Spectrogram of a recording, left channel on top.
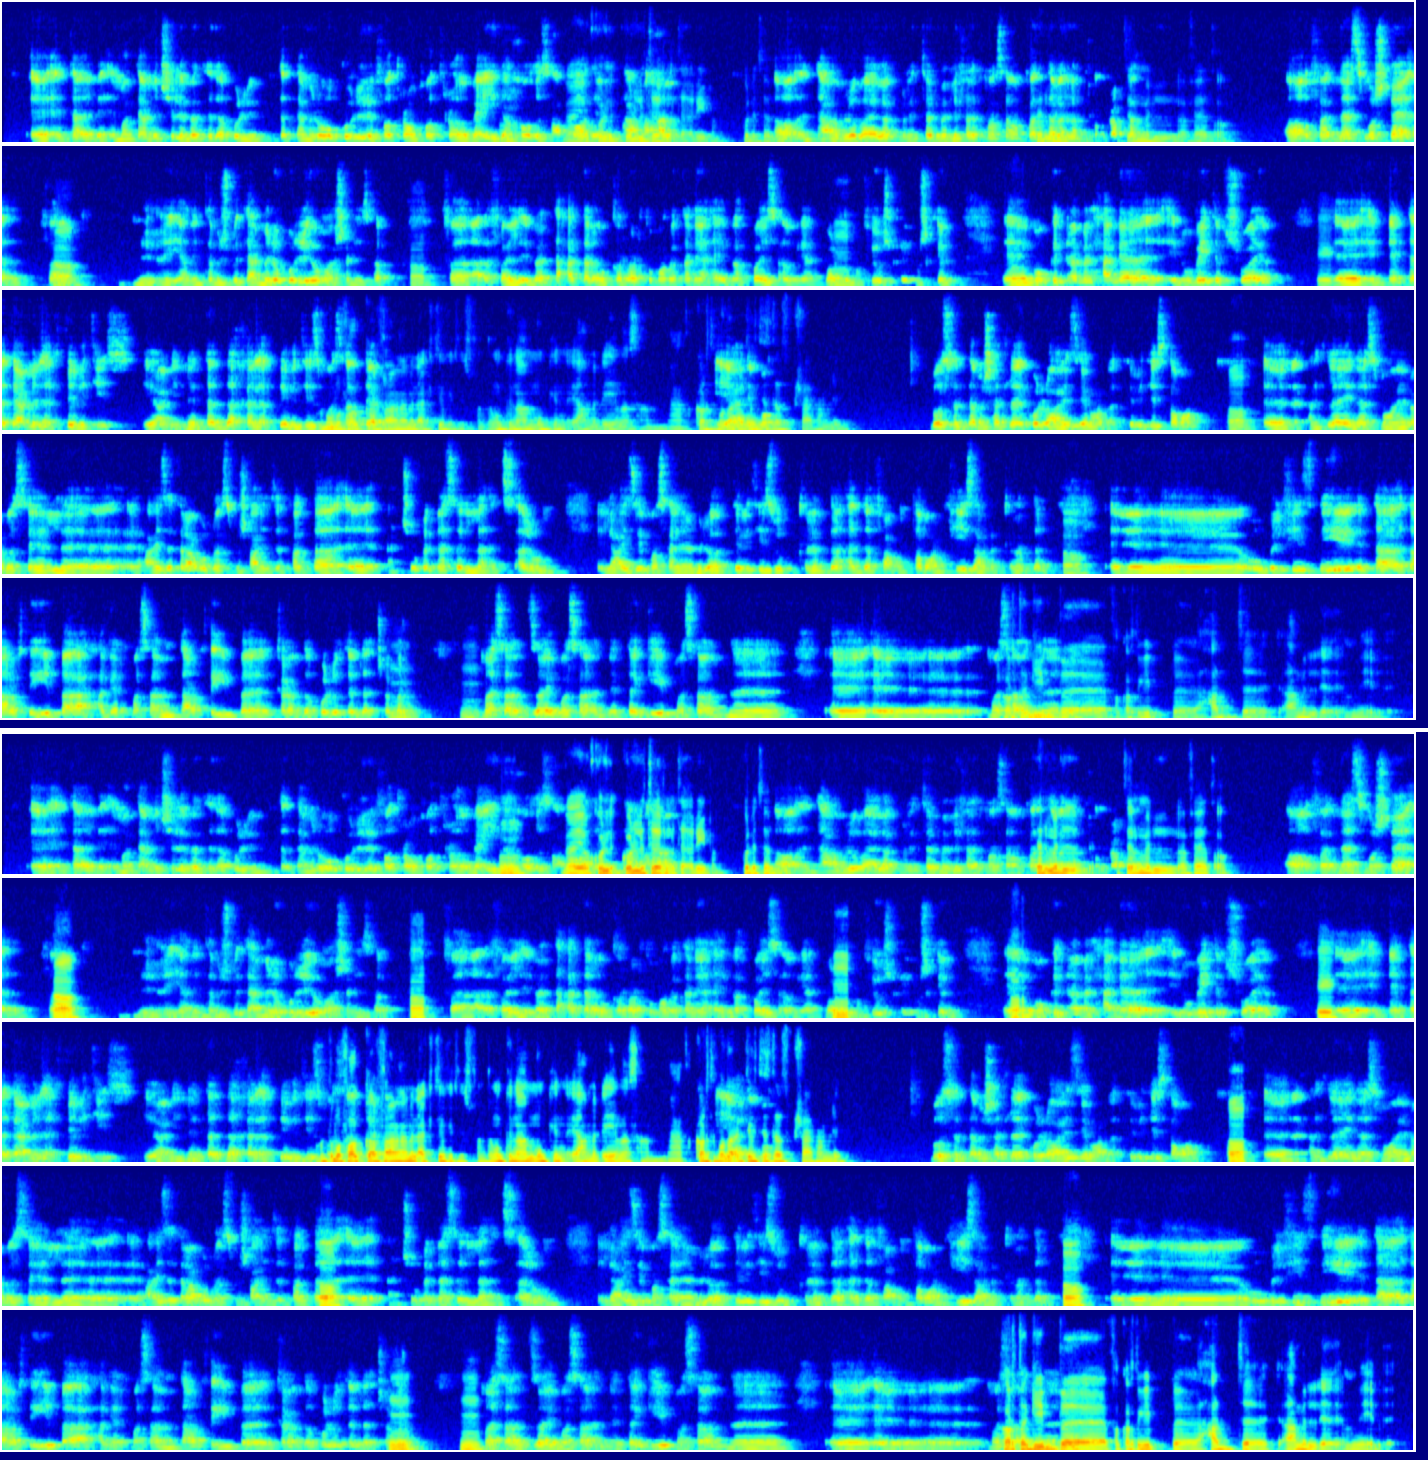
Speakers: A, on the left; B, on the right.
A: آه، انت ب- ما بتعملش الايفنت ده كل يوم انت بتعمله كل فتره وفتره بعيده
B: امم
A: خالص عن
B: ايوه
A: بعض يعني
B: كل
A: انت
B: كل
A: عم... عم-
B: ترم تقريبا كل ترم
A: اه
B: اه
A: انت عامله بقالك من الترم اللي فات مثلا فانت
B: ترم
A: بقالك
B: ال...
A: فتره
B: ترم
A: ف...
B: اللي فات اه
A: اه فالناس مشتاقه ف
B: اه
A: م- يعني انت مش بتعمله كل يوم عشان يزهق
B: اه
A: ف... فالايفنت حتى لو قررته مره تانية هيبقى كويس قوي يعني برضو
B: مم.
A: ما فيهوش اي مشكله آه،
B: اه
A: ممكن تعمل حاجه انوفيتيف شويه
B: ايه
A: آه، ان انت تعمل اكتيفيتيز يعني ان انت تدخل اكتيفيتيز
B: كنت
A: مثلا
B: بفكر
A: تعمل
B: فعلا اعمل اكتيفيتيز فانت ممكن أعمل ممكن اعمل ايه مثلا يعني فكرت في
A: يعني
B: موضوع الاكتيفيتيز ده بس مش عارف اعمل ايه
A: بص انت مش هتلاقي كله عايز يلعب اكتيفيتيز طبعا
B: اه
A: آه، هتلاقي ناس معينة بس هي اللي آه، عايزة تلعب والناس مش عايزة فانت آه،
B: اه
A: هتشوف الناس اللي هتسألهم اللي عايزين مثلا يعملوا اكتيفيتيز والكلام ده هتدفعهم طبعا فيز على الكلام ده
B: اه
A: آه، وبالفيز دي انت هتعرف تجيب بقى حاجات مثلا تعرف تجيب آه، الكلام ده كله تبدأ تشغلهم
B: امم امم
A: مثلا زي مثلا ان انت تجيب مثلا آه، آه، آه، مثلا
B: فكرت اجيب آه، فكرت اجيب آه، حد آه، اعمل آه، يعني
